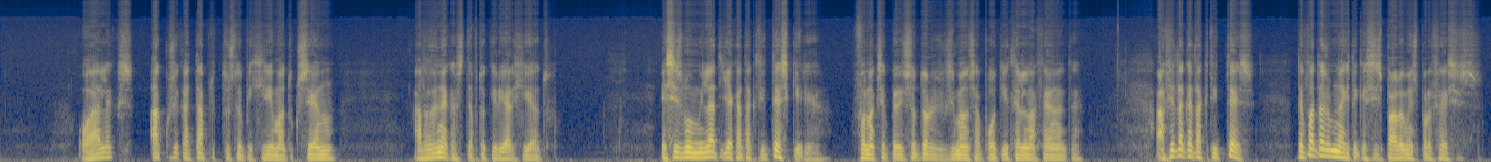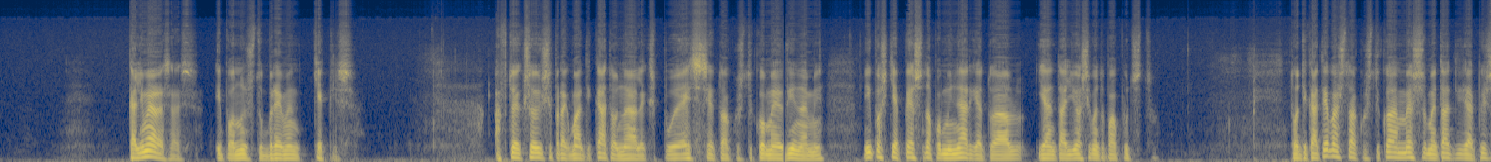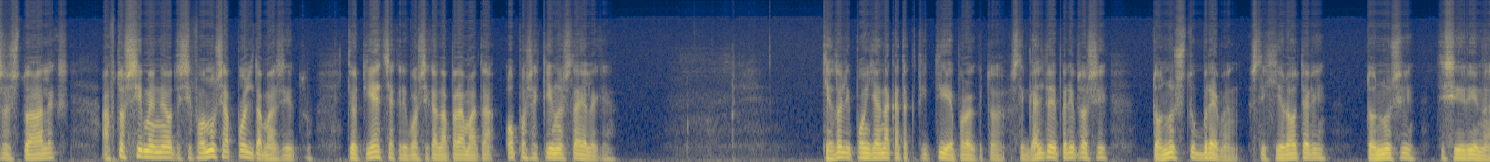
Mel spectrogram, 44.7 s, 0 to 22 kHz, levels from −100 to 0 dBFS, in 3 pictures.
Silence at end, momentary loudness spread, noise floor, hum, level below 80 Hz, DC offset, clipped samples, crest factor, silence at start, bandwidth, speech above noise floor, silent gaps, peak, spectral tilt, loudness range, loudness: 0 s; 11 LU; -56 dBFS; none; -42 dBFS; under 0.1%; under 0.1%; 20 dB; 0.8 s; over 20 kHz; 37 dB; none; 0 dBFS; -5.5 dB/octave; 4 LU; -20 LUFS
